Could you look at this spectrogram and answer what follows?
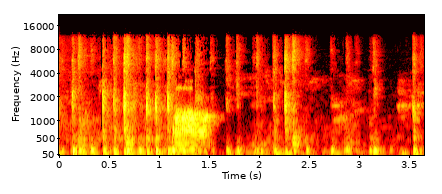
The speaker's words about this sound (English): That's not me typing for a change.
